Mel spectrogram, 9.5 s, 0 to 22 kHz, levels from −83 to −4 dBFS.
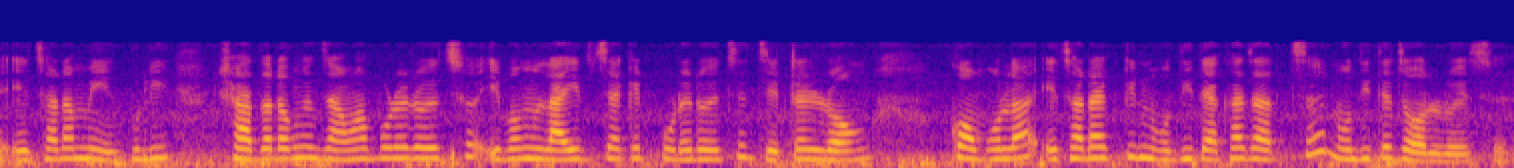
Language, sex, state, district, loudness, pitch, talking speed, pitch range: Bengali, female, West Bengal, Jhargram, -21 LUFS, 235 Hz, 150 wpm, 220-250 Hz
